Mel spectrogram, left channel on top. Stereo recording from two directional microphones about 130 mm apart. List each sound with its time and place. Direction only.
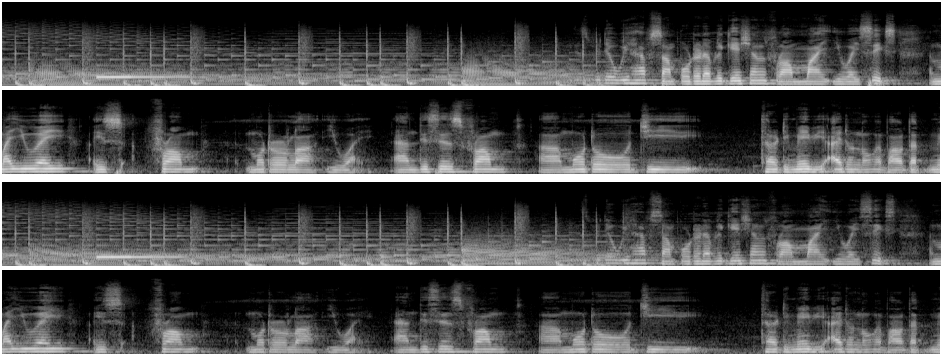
0.0 s music: centre (ahead or behind)
6.3 s a man's voice: 35° left (ahead or behind)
